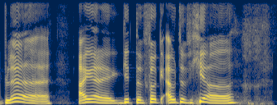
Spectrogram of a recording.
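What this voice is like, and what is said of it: Weak attempt at French accent. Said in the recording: “I can't do a French accent, sorry.”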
